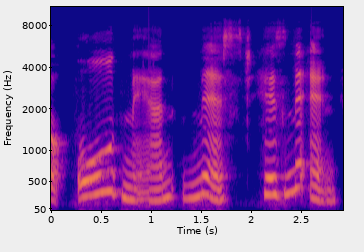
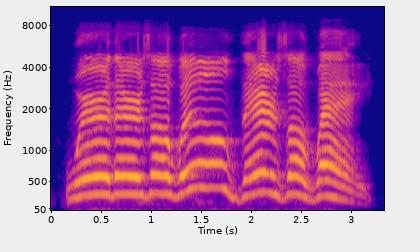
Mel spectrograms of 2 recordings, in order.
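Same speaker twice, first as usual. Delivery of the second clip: booming, slow, much louder bear; big bear voice; 3 semitones higher, 15 dB louder, slower than usual. Acted. Bear booming his name at the crowd inside. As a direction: roar it out like a huge jolly bear.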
